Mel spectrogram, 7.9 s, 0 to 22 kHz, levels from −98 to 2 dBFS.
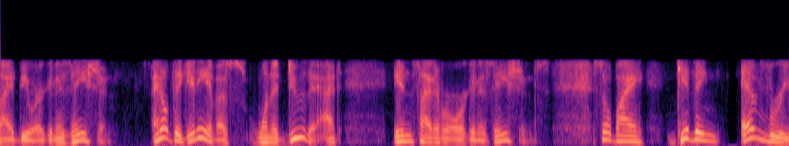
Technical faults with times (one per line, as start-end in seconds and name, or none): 0.00-7.89 GSM full-rate codec
3.14-3.17 lost GSM frames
